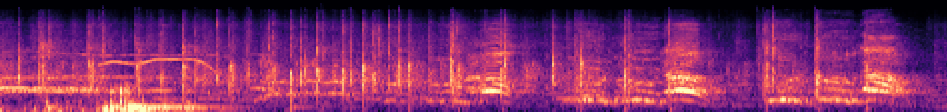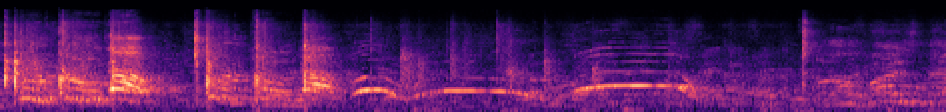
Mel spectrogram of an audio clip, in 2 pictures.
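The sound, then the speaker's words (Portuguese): Audience applause and loud cheering at an alternative song festival show. Scattered claps mix with shouts and whoops, and the noise fades into people talking toward the end. “Um grande aplauso para o mestre, o maior, Eládio Clímaco, e o seu acompanhante, Fernando Alvim.”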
